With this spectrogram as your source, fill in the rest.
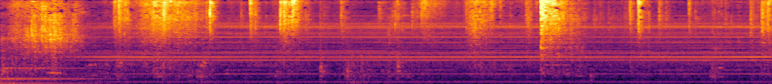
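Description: A small engine runs with a steady hum.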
